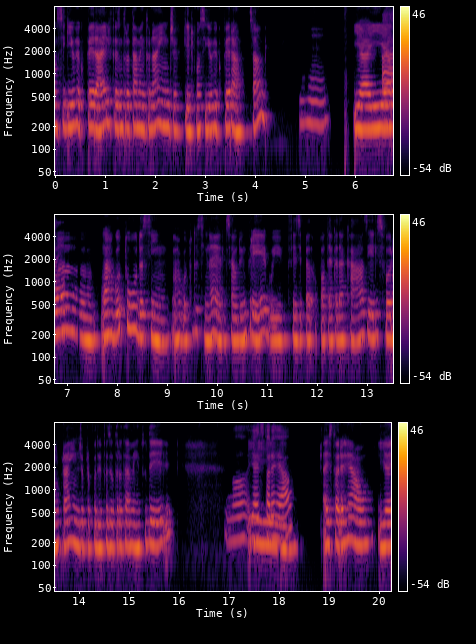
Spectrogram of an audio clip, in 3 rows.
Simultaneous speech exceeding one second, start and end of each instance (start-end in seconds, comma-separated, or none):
none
